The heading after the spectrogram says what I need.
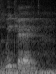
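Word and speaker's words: WCAG: web content accessibility guidelines which I'm going to pronounce as we tag kind of along the same pronunciation rules as nagua right we kind of abbreviate it as best we can currently it's in version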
